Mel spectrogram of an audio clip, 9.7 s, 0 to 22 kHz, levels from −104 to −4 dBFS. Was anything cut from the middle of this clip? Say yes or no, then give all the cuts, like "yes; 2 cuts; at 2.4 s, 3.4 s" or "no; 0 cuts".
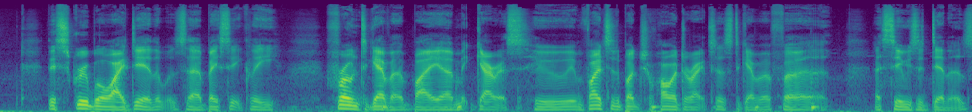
no; 0 cuts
